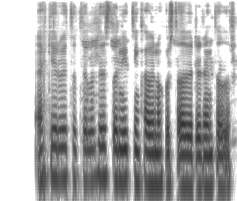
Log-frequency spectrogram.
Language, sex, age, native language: Icelandic, male, 30-39, Icelandic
